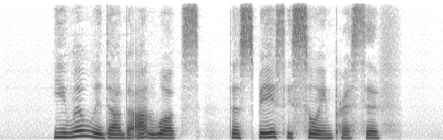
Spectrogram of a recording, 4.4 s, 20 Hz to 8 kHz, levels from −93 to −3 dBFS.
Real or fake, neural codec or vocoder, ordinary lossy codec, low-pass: fake; codec, 16 kHz, 0.5 kbps, FunCodec, trained on LibriTTS, 25 frames a second; none; none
